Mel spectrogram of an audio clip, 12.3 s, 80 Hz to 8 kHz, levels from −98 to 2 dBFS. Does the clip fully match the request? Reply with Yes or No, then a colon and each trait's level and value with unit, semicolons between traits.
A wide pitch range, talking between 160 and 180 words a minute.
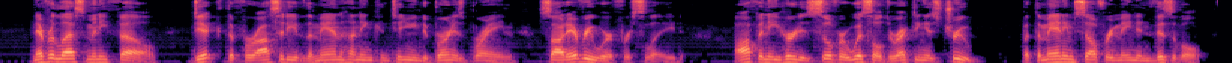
No: average, 3.8 semitones; average, 165 wpm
